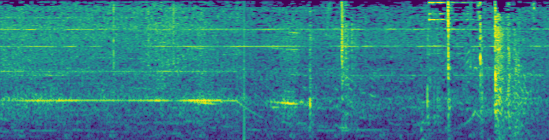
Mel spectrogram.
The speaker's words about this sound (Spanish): Entra en el salón de belleza. Una joven seca el pelo de una clienta.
